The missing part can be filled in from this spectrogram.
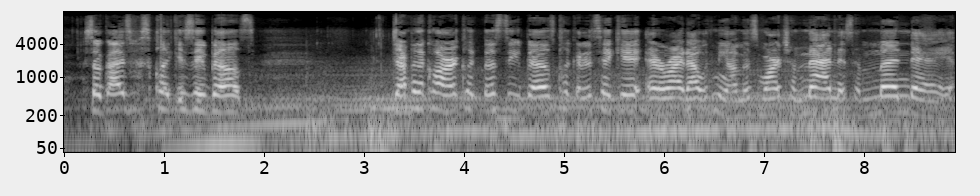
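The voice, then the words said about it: Hoarse, strained voice. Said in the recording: “I just have March Madness hoarse voice... I have no voice... I lost my voice because I am a basketball fan and I'm a screamer... my voice is like so dead this morning”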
